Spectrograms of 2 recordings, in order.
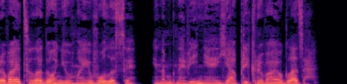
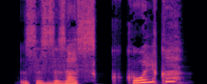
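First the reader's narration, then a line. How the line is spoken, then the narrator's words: Stammering. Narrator (Russian): Заикаюсь я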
